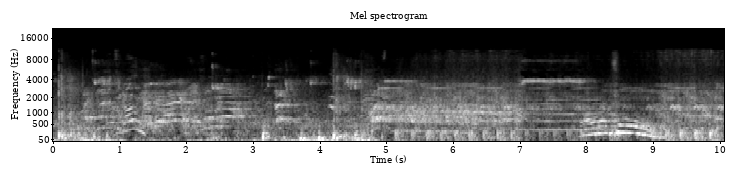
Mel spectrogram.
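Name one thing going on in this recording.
Sneakers squeak sharply.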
